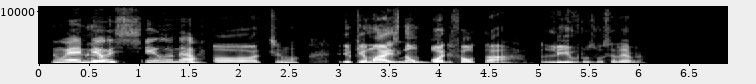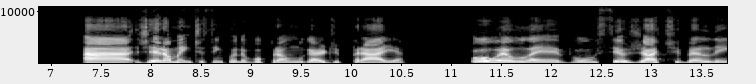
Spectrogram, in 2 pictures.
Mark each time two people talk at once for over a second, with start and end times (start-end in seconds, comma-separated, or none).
none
